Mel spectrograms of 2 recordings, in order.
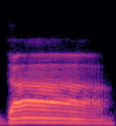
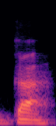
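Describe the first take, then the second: First: Da held long as "daaah"; Da with a sustained open "ah"; long vowel. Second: Da said short, "dah"; Da with a brief open "ah"; short vowel. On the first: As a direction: draw out the vowel of Da. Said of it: "Gadol means long". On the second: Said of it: "A, the short one". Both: Shown as a demonstration.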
